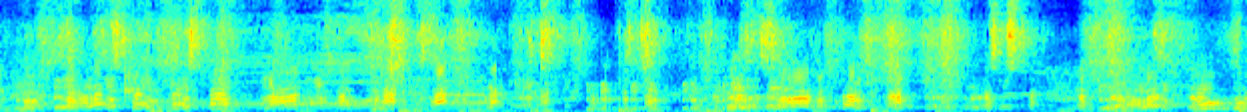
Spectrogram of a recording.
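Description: Live mento band playing, with maracas shaking a steady rhythm over the music and voices.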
